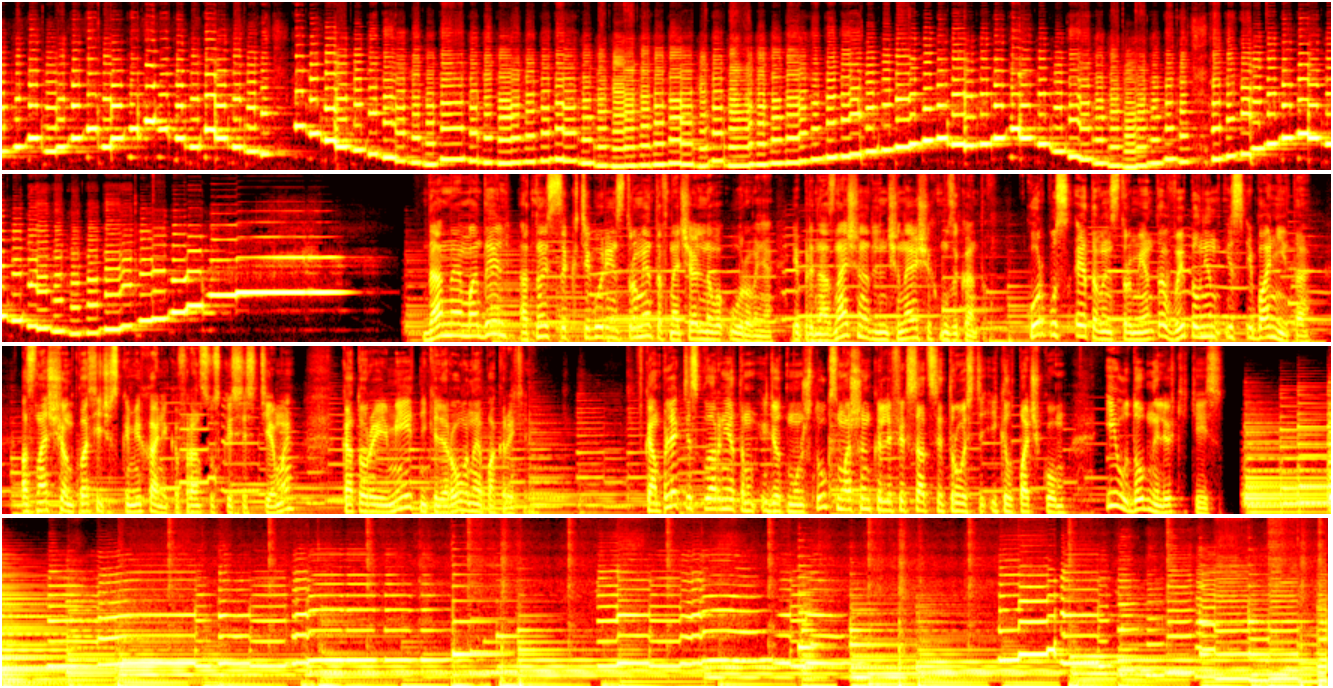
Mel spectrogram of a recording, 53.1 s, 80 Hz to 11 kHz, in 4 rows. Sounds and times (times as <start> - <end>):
Saxophone: 0.0 - 17.0, 18.3 - 26.8, 27.4 - 34.4, 39.8 - 53.1
Speech: 17.5 - 32.0, 33.0 - 38.9.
